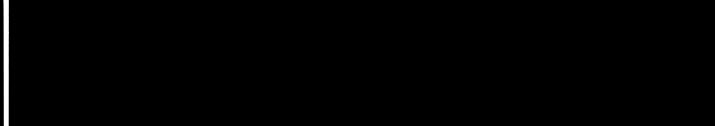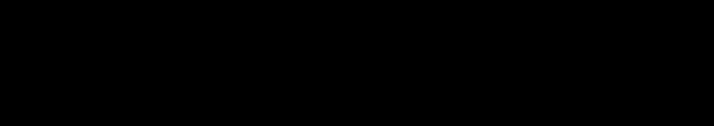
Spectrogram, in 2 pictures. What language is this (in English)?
Oromo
